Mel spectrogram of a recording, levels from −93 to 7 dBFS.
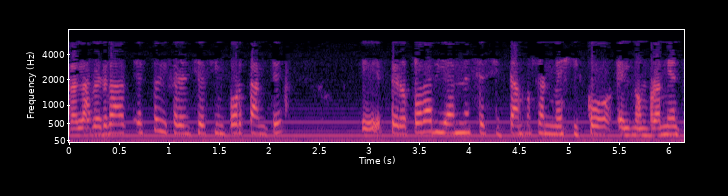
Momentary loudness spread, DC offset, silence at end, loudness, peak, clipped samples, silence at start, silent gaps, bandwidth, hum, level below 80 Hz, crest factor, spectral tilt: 8 LU; under 0.1%; 0 s; -30 LUFS; -16 dBFS; under 0.1%; 0 s; none; 6 kHz; 60 Hz at -45 dBFS; -50 dBFS; 14 dB; -7.5 dB/octave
